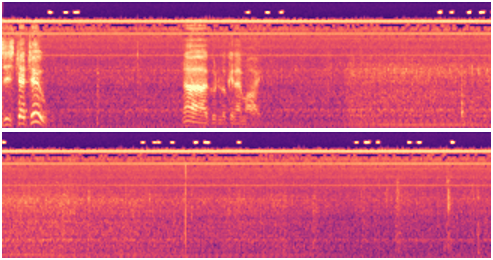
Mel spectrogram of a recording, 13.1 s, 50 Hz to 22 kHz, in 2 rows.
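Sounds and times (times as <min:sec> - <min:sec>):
engine humming: 0:00.6 - 0:13.0.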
